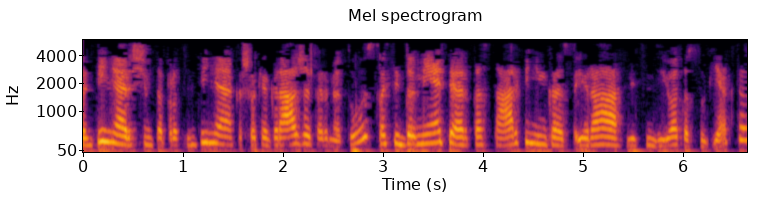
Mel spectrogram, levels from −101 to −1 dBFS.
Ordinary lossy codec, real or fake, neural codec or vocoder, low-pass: MP3, 24 kbps; real; none; 5.4 kHz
